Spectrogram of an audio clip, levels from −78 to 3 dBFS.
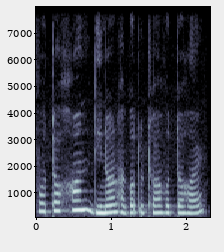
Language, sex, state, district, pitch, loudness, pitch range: Assamese, female, Assam, Kamrup Metropolitan, 260 Hz, -12 LUFS, 255-325 Hz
